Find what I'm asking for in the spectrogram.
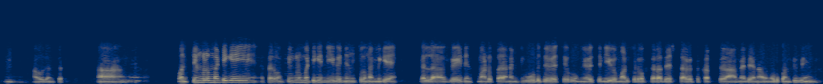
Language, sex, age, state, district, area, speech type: Kannada, male, 18-30, Karnataka, Bellary, rural, conversation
